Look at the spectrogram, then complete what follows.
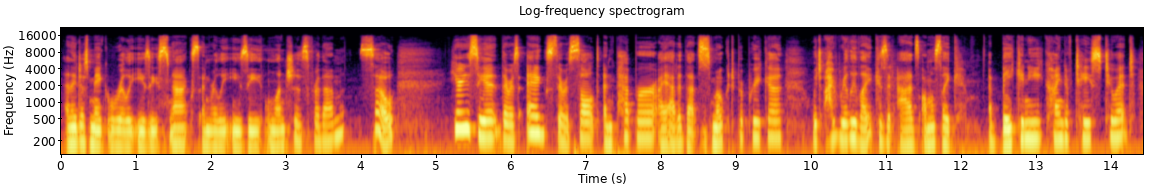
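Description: Low, creaky-voiced woman, chatty cooking vlogger. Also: moderate pace, darkish tone. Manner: chatty, candid, self-deprecating. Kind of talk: casual recipe voice-over.

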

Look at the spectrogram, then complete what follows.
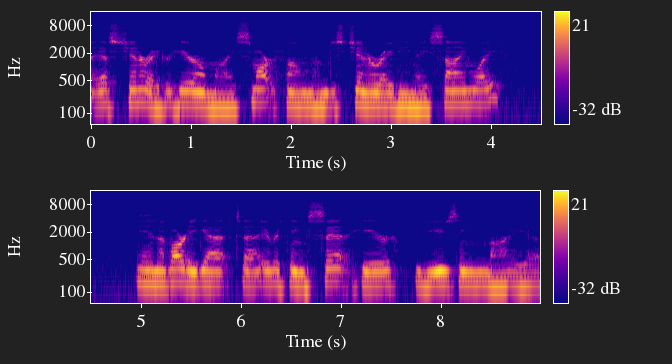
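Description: Man with a flat, halting delivery. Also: medium pitch. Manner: halting, hesitant delivery in short phrases. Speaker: electronics repair channel host, demonstrator. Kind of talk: informal hands-on tutorial demonstration. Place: indoors at a workbench.

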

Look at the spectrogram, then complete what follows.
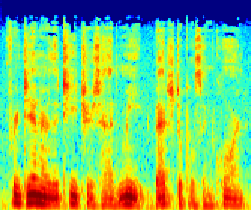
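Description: A storyteller reading a picture book aloud, gentle and soft, sometimes dropping to a whisper. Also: mid-range voice, normal speed, creaky, breathy edge. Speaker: storybook reader.

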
